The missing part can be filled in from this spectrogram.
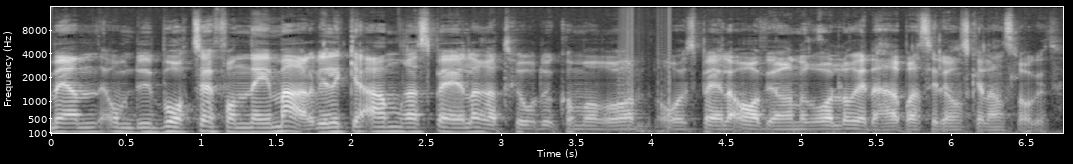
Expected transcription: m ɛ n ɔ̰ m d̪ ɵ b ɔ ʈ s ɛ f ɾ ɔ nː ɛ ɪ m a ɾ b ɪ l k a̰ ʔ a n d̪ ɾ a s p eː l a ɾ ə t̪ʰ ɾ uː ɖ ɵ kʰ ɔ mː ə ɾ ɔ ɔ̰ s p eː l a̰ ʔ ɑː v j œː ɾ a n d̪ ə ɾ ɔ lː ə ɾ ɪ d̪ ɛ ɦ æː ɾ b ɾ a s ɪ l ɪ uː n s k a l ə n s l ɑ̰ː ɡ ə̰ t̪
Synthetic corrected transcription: m ɛ n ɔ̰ m d̪ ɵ b ɔ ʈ s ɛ f ɾ ɔ nː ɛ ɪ m a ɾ v ɪ l k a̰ ʔ a n d̪ ɾ a s p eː l a ɾ ə t̪ʰ ɾ uː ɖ ɵ kʰ ɔ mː ə ɾ ɔ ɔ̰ s p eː l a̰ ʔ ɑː v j œː ɾ a n d̪ ə ɾ ɔ lː ə ɾ ɪ d̪ ɛ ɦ æː ɾ b ɾ a s ɪ l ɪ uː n s k a l a n s l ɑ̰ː ɡ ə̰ t̪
